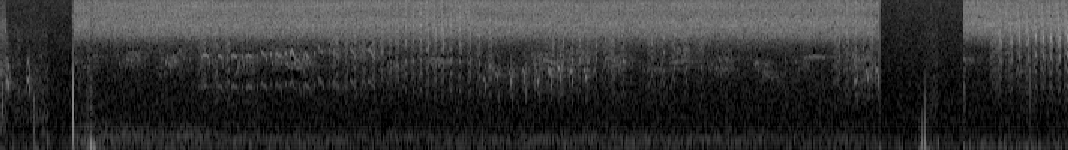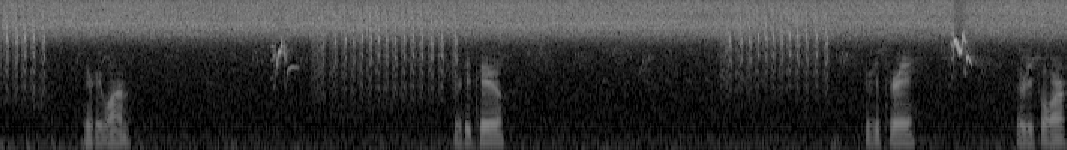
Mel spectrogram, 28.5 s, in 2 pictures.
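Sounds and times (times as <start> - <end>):
steady high insect drone: 0.0 - 11.8, 12.8 - 28.4
two parent birds giving harsh alarm calls near a nest in a ponderosa pine: 2.3 - 10.2, 10.9 - 11.8, 12.9 - 16.0, 17.8 - 20.9, 23.8 - 28.4.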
